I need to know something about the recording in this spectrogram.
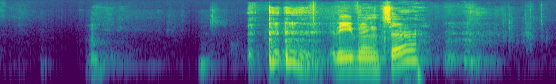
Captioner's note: cough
